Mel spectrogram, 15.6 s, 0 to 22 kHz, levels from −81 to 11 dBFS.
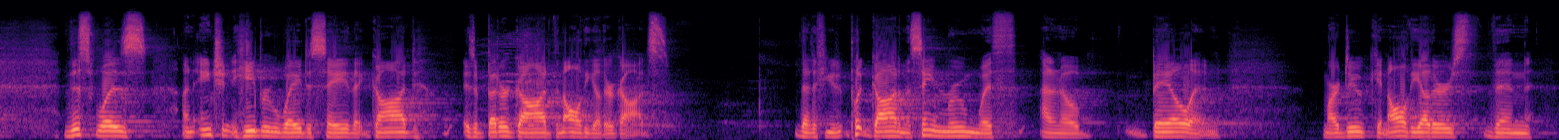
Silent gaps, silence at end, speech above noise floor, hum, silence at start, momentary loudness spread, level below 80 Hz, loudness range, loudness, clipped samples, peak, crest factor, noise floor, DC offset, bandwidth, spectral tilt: none; 0.3 s; 39 dB; none; 0 s; 16 LU; -58 dBFS; 4 LU; -16 LUFS; under 0.1%; -2 dBFS; 14 dB; -55 dBFS; under 0.1%; 15 kHz; -5.5 dB/octave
